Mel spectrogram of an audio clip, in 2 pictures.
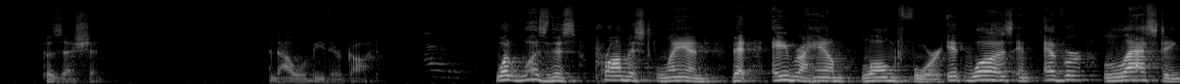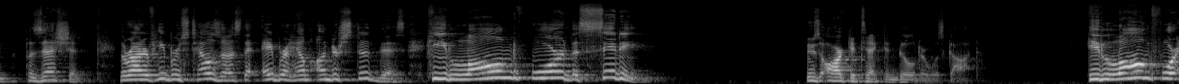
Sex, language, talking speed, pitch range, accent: male, English, 115 wpm, 135-225 Hz, American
